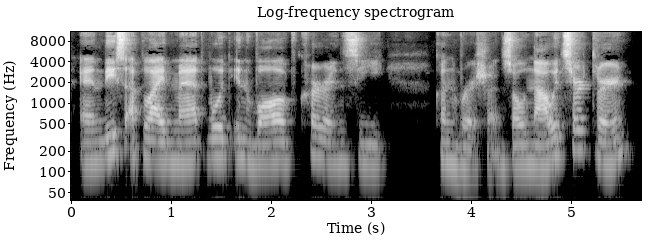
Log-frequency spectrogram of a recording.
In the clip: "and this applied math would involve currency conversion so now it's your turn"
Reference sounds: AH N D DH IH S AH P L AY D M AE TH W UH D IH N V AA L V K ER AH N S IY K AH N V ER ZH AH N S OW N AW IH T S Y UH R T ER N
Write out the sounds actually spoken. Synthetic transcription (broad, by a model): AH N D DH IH S AH P L AY D M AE T W UH D IH N V AA L V K ER AH N S IY K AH N V ER SH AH N S OW N AW IH T S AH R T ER N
